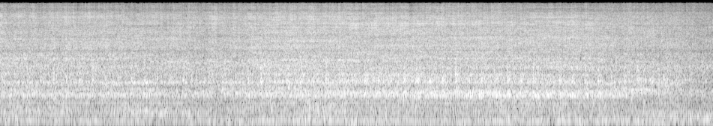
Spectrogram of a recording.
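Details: Toyota FJ idling after warm start, tapping faster in park/neutral, slower under load in drive: loud idle with sharp, somewhat uneven metallic tap about three a second; source undetermined.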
